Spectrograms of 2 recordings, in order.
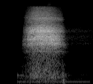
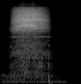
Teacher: There are no Greek letters that can make the sh sound. The closest we can get to the sh sound in Greek is s, the plain S sound. So we take the Greek letter sigma and it gives us the s sound.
